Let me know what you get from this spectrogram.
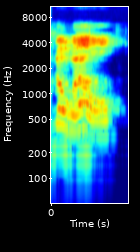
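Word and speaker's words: Noël: French for Christmas, it can be pronounced with 1 or 2 syllables. Contestant number 1. What is Noel?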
